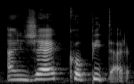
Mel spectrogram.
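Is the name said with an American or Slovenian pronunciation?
Slovenian. The name is said with a Slovenian pronunciation. This is how Slovenians say it. The speaker calls it right. "the Slovenian pronunciation is"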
